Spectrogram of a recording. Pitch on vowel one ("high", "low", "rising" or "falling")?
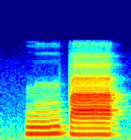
rising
